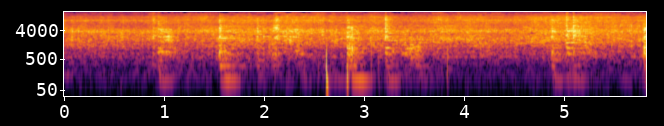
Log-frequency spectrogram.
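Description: Tomato pieces fry with softened bottle gourd for a ground chutney, giving a steady close sizzle with occasional stirring scrapes and clinks, and nobody talks.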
